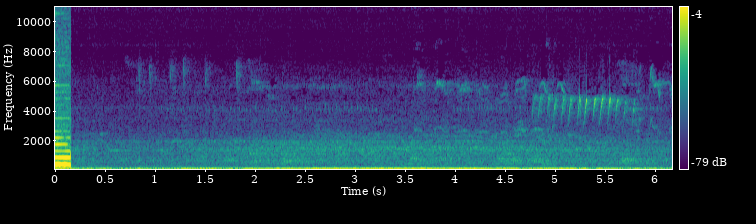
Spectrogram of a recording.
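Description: Outdoor ambience of a steady low rumble with faint, scattered bird chirps. A short rapid bird trill comes about five seconds in.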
